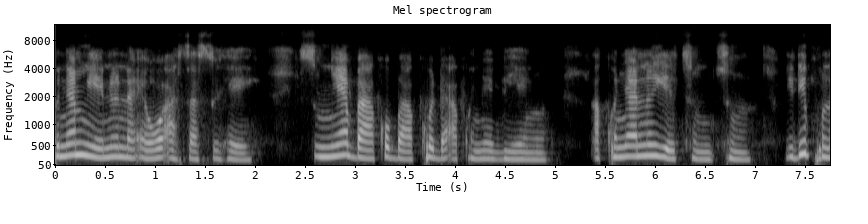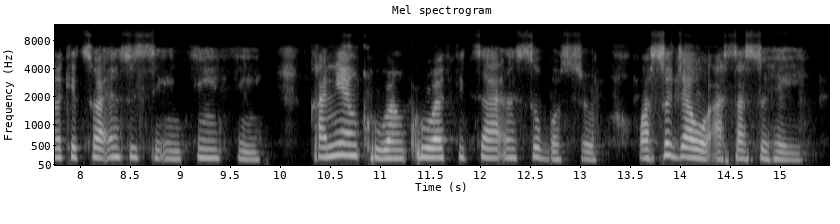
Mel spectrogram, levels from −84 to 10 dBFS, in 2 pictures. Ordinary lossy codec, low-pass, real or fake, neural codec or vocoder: Opus, 16 kbps; 7.2 kHz; fake; codec, 16 kHz, 8 kbps, FunCodec, trained on LibriTTS, 25 frames a second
